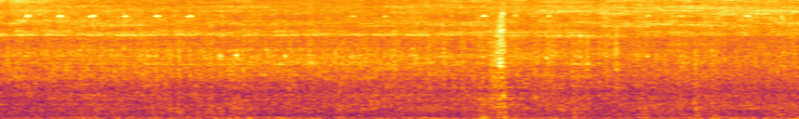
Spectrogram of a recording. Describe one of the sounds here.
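A model train rumbles and clicks along its tracks.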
